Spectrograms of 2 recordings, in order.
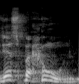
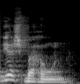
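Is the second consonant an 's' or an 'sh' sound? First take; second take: s; sh. First: The second consonant is a plain 's' sound. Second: The second consonant is an 'sh' sound. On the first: The speaker calls it right. "يسبحون in front of me" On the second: The speaker calls it wrong. "You said يشبهون. ... there's no letter ish there"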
